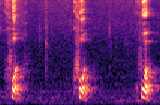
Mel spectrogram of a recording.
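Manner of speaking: "quack" as a short blended "kwuh", spaced out; blended duck sound. Shown as a demonstration. Teacher blending two sounds, "quack" as separate short "kwuh"s. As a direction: say "quack" as k and w run together, pausing between each. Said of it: "put together really fast".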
